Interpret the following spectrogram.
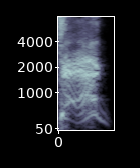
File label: Voice attack jp; dennie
